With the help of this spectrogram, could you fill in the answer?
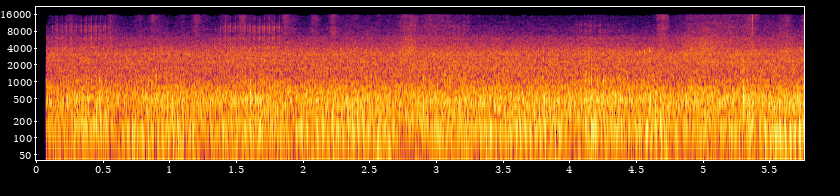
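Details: Biscuit, a pet cat, demanding to be petted and scratched indoors; a steady, low, rumbling purr runs unbroken through the whole stretch at an even, quiet level, with no other clear sounds.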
